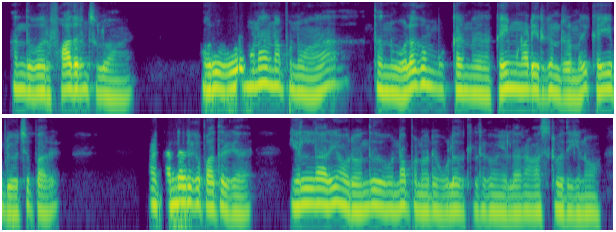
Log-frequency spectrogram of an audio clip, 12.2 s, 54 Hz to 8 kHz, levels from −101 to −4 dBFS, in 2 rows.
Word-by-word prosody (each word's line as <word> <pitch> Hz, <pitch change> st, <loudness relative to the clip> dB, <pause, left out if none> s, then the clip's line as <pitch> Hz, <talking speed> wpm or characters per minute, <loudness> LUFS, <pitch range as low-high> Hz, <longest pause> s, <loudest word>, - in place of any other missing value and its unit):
அந்த 165 Hz, -2 st, 0 dB
ஒரு 145 Hz, -2 st, +1 dB
ஃபாதர்ன்னு 165 Hz, -1 st, +4 dB
சொல்லுவாங்க. 125 Hz, -3 st, -3 dB, 0.8 s
ஒரு 160 Hz, +2 st, +6 dB, 0.2 s
1 200 Hz, +2 st, +6 dB
மணி 185 Hz, +2 st, +2 dB
நேரம் 215 Hz, -1 st, +4 dB
என்ன 195 Hz, -, +1 dB
பண்ணுவாங்கன்னா, 145 Hz, +1 st, -2 dB, 0.5 s
தன் 155 Hz, -3 st, +1 dB
உலகம் 190 Hz, +4 st, +3 dB, 0.2 s
கண் 155 Hz, -1 st, +2 dB, 0.3 s
கை 155 Hz, -, +6 dB
முன்னாடி 165 Hz, -2 st, +3 dB
இருக்குன்ற 140 Hz, -3 st, -1 dB
மாரி, 155 Hz, +5 st, -1 dB
கை 150 Hz, -, +3 dB
இப்படி 125 Hz, -6 st, -2 dB
வச்சுப்பாரு. 130 Hz, +2 st, -6 dB, 1.0 s
நான் 170 Hz, -2 st, -3 dB
கண்ணெதிர்க்க 175 Hz, +1 st, +3 dB
பார்த்துருக்கேன். 130 Hz, -5 st, -1 dB, 0.5 s
எல்லாரையும் 175 Hz, 0 st, +2 dB
அவர் 140 Hz, -2 st, 0 dB
வந்து 150 Hz, +3 st, -1 dB, 0.2 s
என்னா 155 Hz, +3 st, -1 dB
பண்ணுவாரு? 135 Hz, -1 st, -3 dB
உலகத்தில 135 Hz, 0 st, -4 dB
இருக்கிறவங்க 130 Hz, -1 st, -5 dB
எல்லாரையும் 125 Hz, +1 st, -4 dB
ஆசீர்வதிக்கணும். 125 Hz, -2 st, -5 dB
150 Hz, 155 wpm, -21 LUFS, 130-165 Hz, 1.0 s, ஒரு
